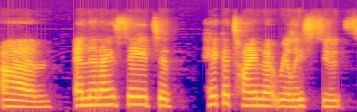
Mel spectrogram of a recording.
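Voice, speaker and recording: A woman speaks in a plain, everyday voice, recorded with a dry, close sound and no echo. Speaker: associate director of groups department, group leader. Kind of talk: casual podcast interview.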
